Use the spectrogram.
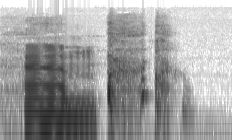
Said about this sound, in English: Coughing in the middle of my segment again. Sorry. It's very rude.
